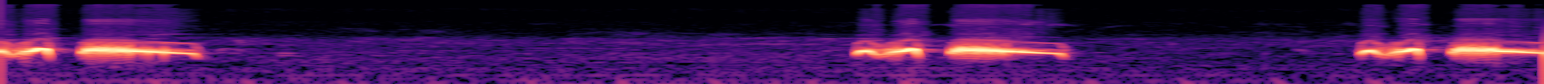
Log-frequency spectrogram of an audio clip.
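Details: Lure call of a spotted dove, the 'thúc gù' urging coo used to train wild-caught or long-silent birds to call; three low phrases, each a wobbling two-part note and a longer sliding coo, separated by pauses of several seconds.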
